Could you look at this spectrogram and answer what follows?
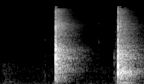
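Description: A child claps hands twice, two sharp separate claps about half a second apart, close and clear in a quiet room.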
